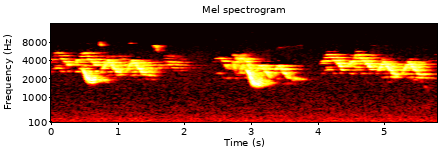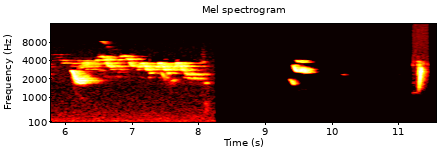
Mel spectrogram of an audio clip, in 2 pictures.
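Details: Repeated Veery phrases, each a ringing, downward-spiraling series of flutey notes about every two seconds, followed by short isolated call notes.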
